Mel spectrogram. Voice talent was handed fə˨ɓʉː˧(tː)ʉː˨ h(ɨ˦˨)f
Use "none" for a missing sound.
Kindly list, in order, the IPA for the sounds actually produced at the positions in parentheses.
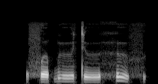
t, ʉ˦˨

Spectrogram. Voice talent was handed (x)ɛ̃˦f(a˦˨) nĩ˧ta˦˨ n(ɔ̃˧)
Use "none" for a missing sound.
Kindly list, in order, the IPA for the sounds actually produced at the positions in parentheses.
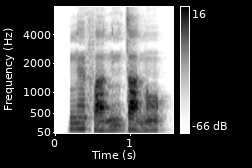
ŋ, a˧, ɔ̃˧

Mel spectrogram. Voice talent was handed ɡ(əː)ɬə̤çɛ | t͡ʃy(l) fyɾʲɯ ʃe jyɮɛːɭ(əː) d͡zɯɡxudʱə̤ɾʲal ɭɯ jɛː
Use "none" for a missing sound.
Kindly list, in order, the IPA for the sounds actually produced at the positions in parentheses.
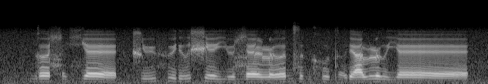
əː, none, əː

